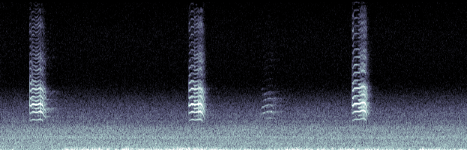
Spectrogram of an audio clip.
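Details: An American pika gives short, shrill eep calls, three strong ones spaced roughly two to three seconds apart and a softer one between, above a constant low, breezy roar.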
